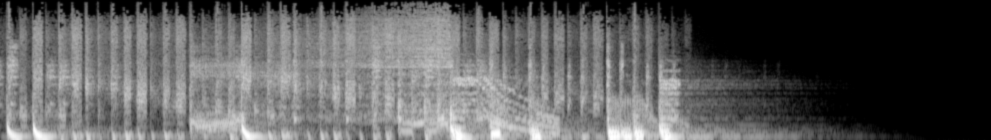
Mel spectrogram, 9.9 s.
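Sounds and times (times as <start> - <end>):
percussion: 0.0 - 7.0
bass: 4.3 - 7.3.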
